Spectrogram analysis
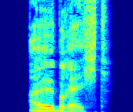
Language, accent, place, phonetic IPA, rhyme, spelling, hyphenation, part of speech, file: German, Germany, Berlin, [ˈalbʁɛçt], -ɛçt, Albrecht, Al‧brecht, proper noun, De-Albrecht.ogg
- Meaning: 1. a male given name from Old High German, of rare current usage, variant of Albert 2. a common surname originating as a patronymic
